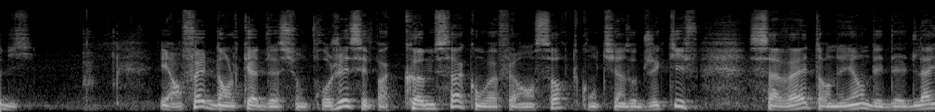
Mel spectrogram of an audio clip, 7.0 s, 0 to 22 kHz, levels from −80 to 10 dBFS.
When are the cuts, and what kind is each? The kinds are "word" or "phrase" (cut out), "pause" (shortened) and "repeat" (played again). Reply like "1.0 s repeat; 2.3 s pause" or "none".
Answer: 2.0 s word; 4.7 s word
